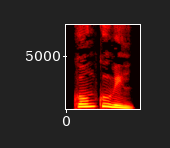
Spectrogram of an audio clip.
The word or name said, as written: ಕೊಂಕುವಿಲ್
